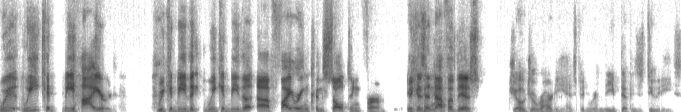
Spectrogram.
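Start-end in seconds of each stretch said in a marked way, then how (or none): 6.4-8.5 put-on gentle, like talking to small children, much lower, quieter. Speaker jokingly announces a manager's dismissal as if to a kindergarten class. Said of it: "we're announcing it to a kindergarten class and we don't want to scare them".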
